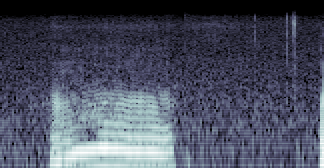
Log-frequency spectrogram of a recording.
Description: This is my cat Murdoch snoring. He was louder than the TV.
